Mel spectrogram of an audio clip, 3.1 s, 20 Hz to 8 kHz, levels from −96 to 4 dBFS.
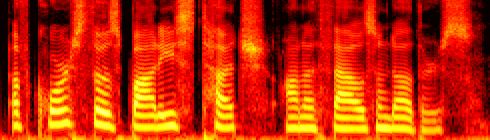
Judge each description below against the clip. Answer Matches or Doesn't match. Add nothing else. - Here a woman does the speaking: Matches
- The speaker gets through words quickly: Doesn't match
